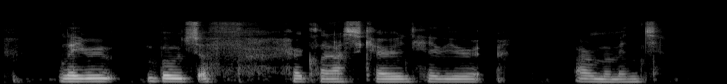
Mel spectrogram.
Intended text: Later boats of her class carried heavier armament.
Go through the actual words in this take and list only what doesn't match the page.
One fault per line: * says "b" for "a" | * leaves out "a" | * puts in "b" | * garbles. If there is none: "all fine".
all fine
